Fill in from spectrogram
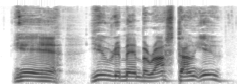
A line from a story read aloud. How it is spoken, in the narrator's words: said Nobby, in a wheedling voice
